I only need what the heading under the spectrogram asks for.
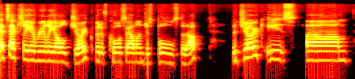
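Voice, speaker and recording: A woman's voice: fairly high pitch, a little mellow. A woman giving sarcastic reaction commentary, with a mocking, scolding way of talking. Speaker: host of a reaction show.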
